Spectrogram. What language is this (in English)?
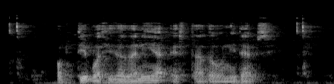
Galician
